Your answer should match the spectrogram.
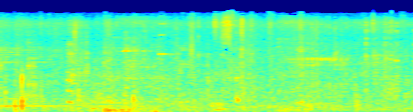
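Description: Faint hall room tone with scattered small clicks and rustles.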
